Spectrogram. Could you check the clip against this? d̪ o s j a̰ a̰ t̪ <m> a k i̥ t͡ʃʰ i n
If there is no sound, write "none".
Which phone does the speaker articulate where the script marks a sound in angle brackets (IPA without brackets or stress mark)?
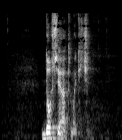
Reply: m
